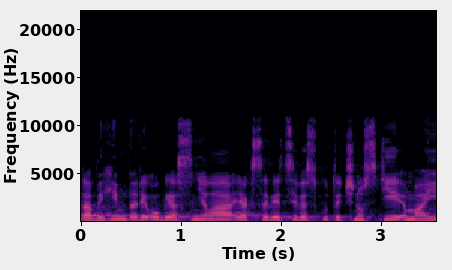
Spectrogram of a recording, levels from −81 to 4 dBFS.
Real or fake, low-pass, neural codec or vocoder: real; 10.8 kHz; none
